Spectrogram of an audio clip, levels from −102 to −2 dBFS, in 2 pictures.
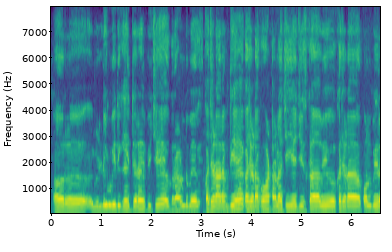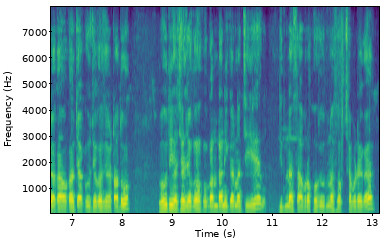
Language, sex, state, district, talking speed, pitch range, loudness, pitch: Hindi, male, Chhattisgarh, Balrampur, 210 wpm, 165-175 Hz, -12 LUFS, 170 Hz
